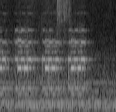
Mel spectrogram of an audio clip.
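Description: A mobile phone ringtone sounds during a lecture in a room, a repeated electronic chirping melody of about three bursts, moderately loud.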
